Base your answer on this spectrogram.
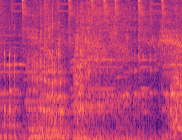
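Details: A tiger (Panthera tigris) gives a deep, rough, rumbling roar, heavy in the low register, that holds steady for nearly two seconds, with faint music possibly underneath.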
